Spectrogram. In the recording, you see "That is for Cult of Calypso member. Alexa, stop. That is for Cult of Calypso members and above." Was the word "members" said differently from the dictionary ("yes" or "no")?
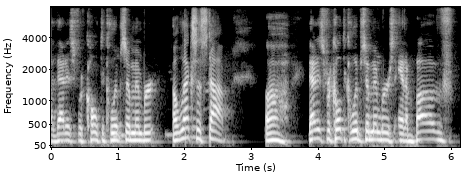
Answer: no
